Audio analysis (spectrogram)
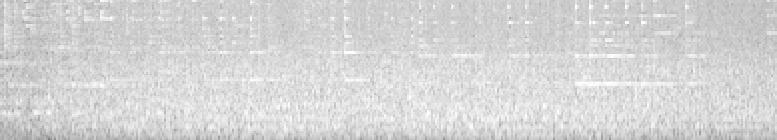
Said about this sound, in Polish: Potrzebna będzie scena do tych podziękowań, tym razem może niech będzie górska. No, owce z górami mi się kojarzą, nie wiem jak Wam. Tylko może jeszcze coś dodajmy, jakiś y, potok, taki nieduży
